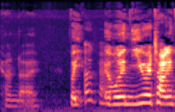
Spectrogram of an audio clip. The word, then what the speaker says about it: Hyundai: It's Hyundai. Hyundai? Right? Yeah, I was pronouncing it right all along. You maybe made it more of a die, which most people do.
